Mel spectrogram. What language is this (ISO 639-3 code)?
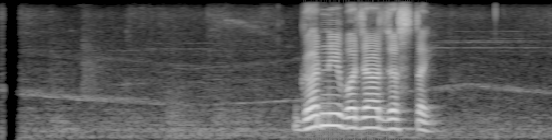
nep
